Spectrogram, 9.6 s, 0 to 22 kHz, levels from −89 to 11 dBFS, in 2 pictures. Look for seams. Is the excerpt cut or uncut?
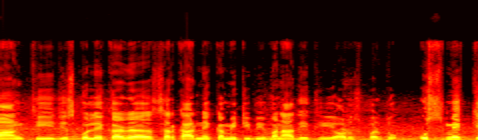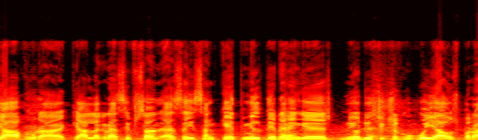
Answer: uncut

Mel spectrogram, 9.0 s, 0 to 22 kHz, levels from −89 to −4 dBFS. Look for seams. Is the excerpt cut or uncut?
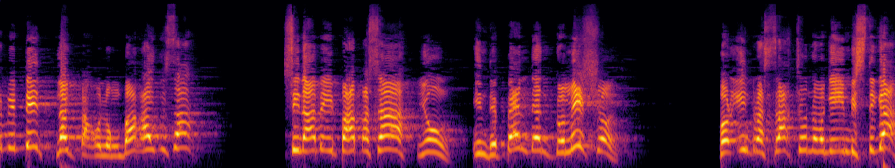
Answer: uncut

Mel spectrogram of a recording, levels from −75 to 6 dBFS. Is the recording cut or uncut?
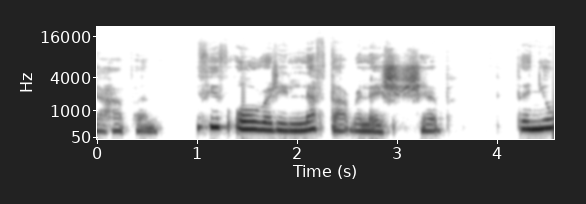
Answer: cut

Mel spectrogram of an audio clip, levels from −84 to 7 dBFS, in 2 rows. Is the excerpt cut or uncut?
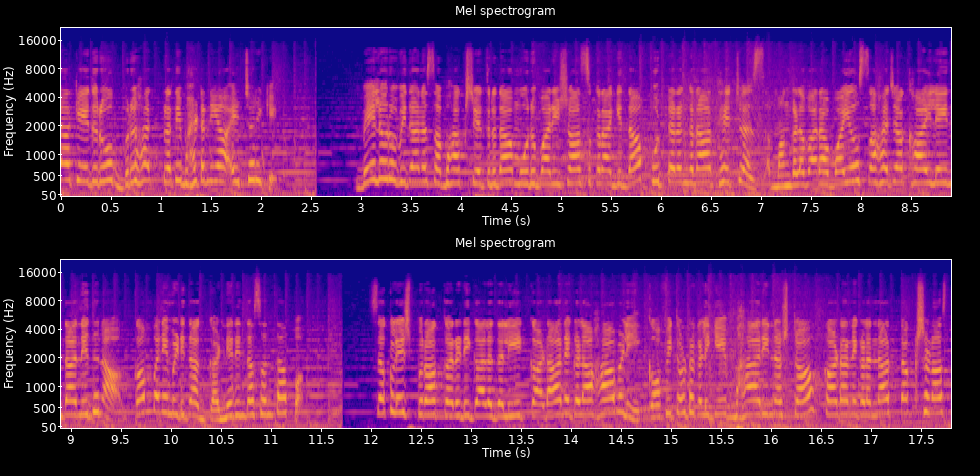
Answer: uncut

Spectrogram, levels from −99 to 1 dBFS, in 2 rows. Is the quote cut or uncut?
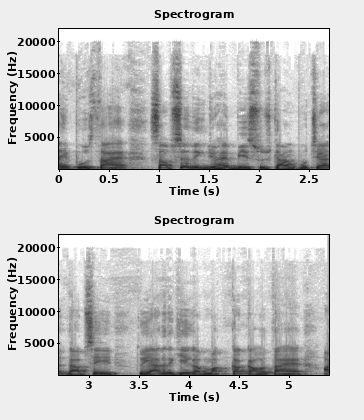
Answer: uncut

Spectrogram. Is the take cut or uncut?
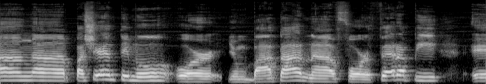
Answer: uncut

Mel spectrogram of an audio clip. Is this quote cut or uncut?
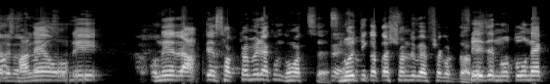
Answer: cut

